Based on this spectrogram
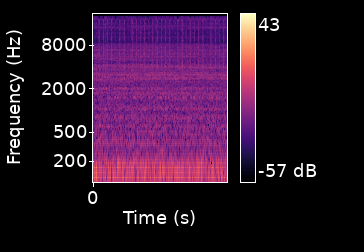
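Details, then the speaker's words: $450 Copart car with timing-chain codes, engine idling under the hood: steady idle with a light, fast ticking and no heavy chain slapping; owner suspects a little lifter tick, told it may be normal. "Usually when cars have really loose timing chains, enough to throw codes, you can hear them slapping, and all I hear is a little bit of ticking."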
